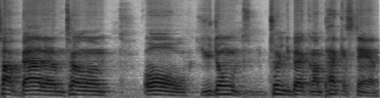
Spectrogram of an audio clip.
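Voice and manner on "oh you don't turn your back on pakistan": belittling, demeaning fake British accent. Retelling how she demeaned a family on a live stream: imitating a fake british accent. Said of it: "uses this fake accent".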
